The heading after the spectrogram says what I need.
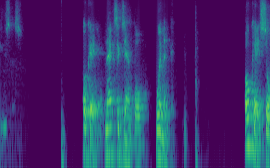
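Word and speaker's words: WMIC: this okay next example wimmick okay so we can pronounce winnick like i'm saying uh it's located there's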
